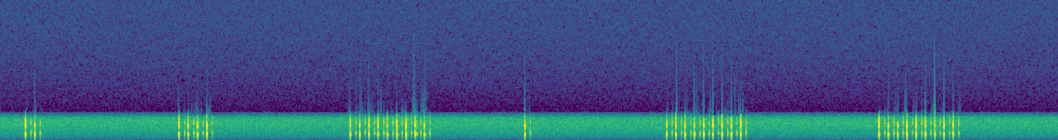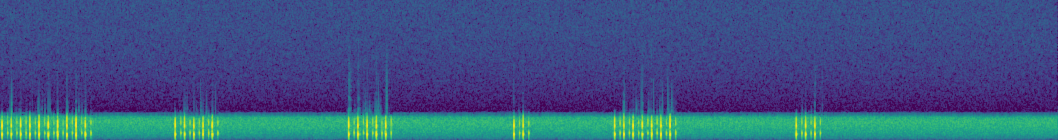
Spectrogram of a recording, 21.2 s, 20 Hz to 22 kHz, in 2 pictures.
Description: Pulse dialling, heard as clicks on a phone line, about 11 pulses a second. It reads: 2 4 9 1 9 9 0 5 5 2 7 3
